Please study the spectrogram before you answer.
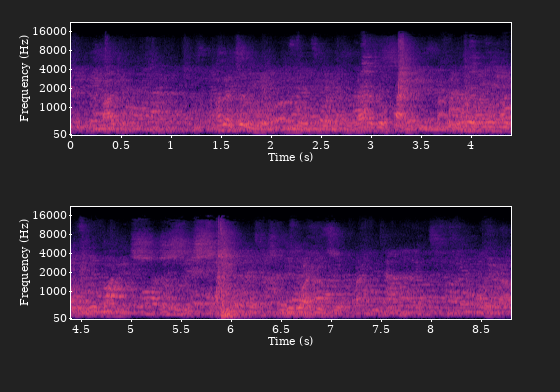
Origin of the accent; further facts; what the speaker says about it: Taiwan; now in Argentina; 所以说我小时候在台湾的时候，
